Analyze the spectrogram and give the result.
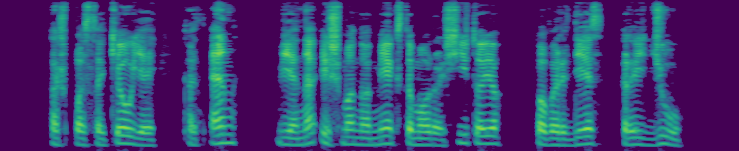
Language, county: Lithuanian, Kaunas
